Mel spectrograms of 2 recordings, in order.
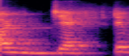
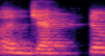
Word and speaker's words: adjective: अब जो एडजेक्टिव होता है ना, इसमें डी साइलेंट होता है। First thing to observe this, D silent होता है, उसको एडजेक्टिव नहीं बोलेंगे, एडजेक्टिव बोलेंगे, ठीक है। डी की साउंड नहीं रखनी, डी is silent there, एडजेक्टिव।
